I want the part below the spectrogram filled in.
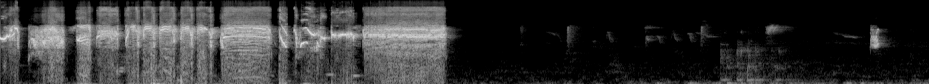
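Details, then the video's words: Baya weaver song used for training other birds: a dense, loud run of high buzzy, scratchy chatter with sizzling wheezes lasting about four seconds, then near silence with a few faint chips. "Masteran Suara Burung Manyar Gacor Jernih Cocok Untuk Masteran"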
